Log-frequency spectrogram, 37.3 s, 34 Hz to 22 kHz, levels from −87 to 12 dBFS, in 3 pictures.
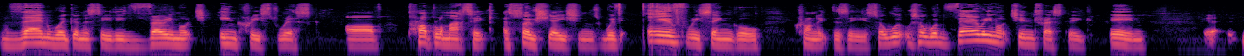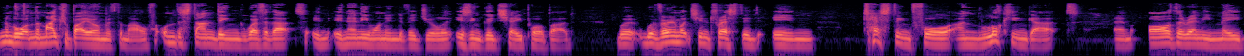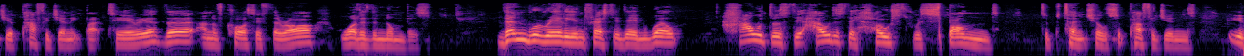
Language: English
